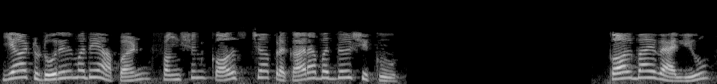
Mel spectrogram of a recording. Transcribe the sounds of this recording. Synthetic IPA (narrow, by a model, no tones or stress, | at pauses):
jaʈuʈoɾijəlməd̪ʱːjeapəɳfəŋkɕənkɔlst͡ɕjapɾəkaɾabəd̪ːəlɕikuː | kɔlbajʋæljuː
